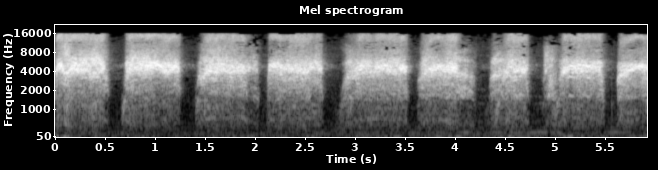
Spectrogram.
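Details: Meerkat (mongoose) scream sequence: coarse, breathy, high-pitched bursts repeated roughly every seven tenths of a second, each cut off by a clean short gap.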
